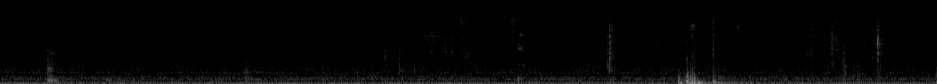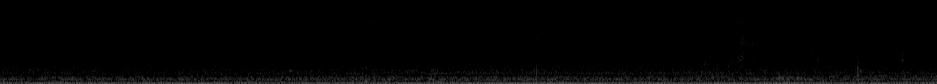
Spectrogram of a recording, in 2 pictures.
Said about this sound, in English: I'm grabbing another book.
